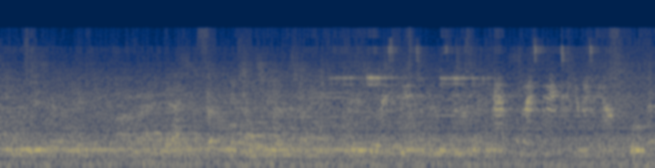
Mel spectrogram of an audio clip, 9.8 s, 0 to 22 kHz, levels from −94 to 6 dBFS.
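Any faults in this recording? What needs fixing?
Opus compression runs throughout. Nothing sits above 12.1 kHz. Tones sound rough, grainy and noisy rather than swirly. Starved bands seem filled with folded or noise-like content. The heavy damage likely comes from CELT-mode encoding at a low rate, around 12 kbps. Re-export from the original source at a much higher Opus bitrate or in a lossless format.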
